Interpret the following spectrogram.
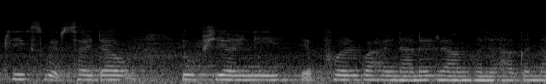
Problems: low volume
